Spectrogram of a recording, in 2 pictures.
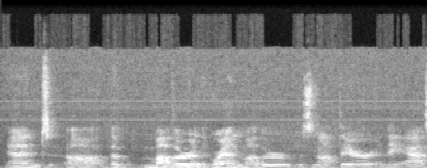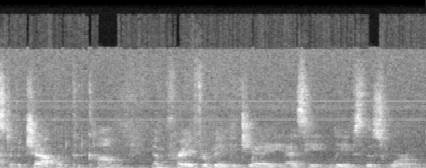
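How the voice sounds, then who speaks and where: A deep-voiced woman preaches in a roomy space at a moderate pace with fairly even intonation and few pauses. A pastor and hospital chaplain, she gives a conversational storytelling sermon full of rhetorical questions and emphatic repetition; the distant pickup carries faint noise.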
